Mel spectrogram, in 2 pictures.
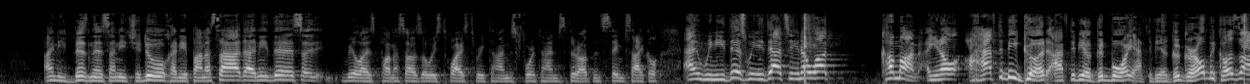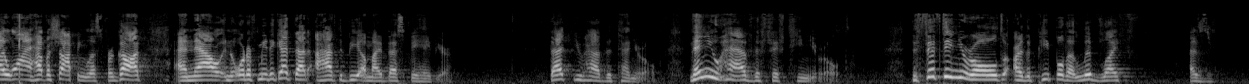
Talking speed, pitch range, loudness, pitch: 270 wpm, 160-230 Hz, -22 LUFS, 195 Hz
